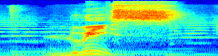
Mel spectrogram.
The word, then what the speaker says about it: Luis: ones so pay attention one syllable luis it's the name lois in english but it doesn't make it luis in spanish or louise no it's luis one syllable it's circuit in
